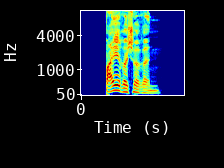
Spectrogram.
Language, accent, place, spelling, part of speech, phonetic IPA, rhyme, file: German, Germany, Berlin, bayrischeren, adjective, [ˈbaɪ̯ʁɪʃəʁən], -aɪ̯ʁɪʃəʁən, De-bayrischeren.ogg
- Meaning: inflection of bayrisch: 1. strong genitive masculine/neuter singular comparative degree 2. weak/mixed genitive/dative all-gender singular comparative degree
